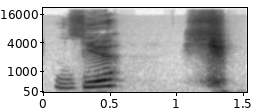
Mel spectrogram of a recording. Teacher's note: So if that method makes it easier for you, you could also go for pronouncing a J and then lowering your tongue and just, shooting air through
